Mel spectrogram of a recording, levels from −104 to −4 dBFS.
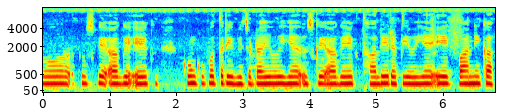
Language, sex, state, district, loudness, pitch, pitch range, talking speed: Hindi, female, Rajasthan, Bikaner, -15 LUFS, 210 Hz, 210-215 Hz, 185 wpm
